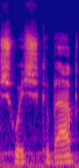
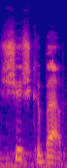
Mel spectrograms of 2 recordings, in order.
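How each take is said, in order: First: The first word begins with an 'sw' sound. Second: The first word begins with an 'sh' sound. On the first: The speaker calls it wrong. "That's not what it's called" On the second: The speaker calls it right. "Shish Kebab, not Swish Kebab"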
